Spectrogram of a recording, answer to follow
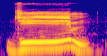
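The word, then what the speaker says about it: جيم: করবেন নরম করে পড়বেন এরপরে বলবেন এই হরফটির উচ্চারণ কিভাবে পড়তে হবে জিম জিম আরেকবার বলুন আমার সাথে জিম তাহলে এই জিমের কয় নক্তা এক নক্তা আমাদের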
